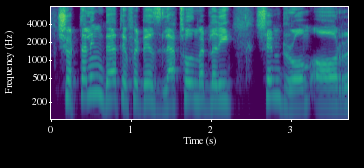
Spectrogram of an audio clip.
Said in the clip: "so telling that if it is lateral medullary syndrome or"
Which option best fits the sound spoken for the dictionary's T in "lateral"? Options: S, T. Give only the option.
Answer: T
